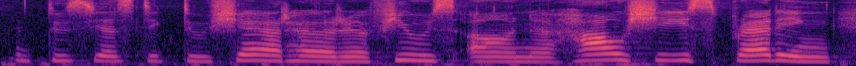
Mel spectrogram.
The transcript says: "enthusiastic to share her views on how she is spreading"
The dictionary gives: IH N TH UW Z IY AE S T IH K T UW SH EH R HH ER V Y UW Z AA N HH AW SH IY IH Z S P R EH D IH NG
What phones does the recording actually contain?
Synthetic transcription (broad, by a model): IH N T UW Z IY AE S T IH K T UW SH EH R HH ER F Y UW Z AA N HH AW SH IY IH S P R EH D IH NG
